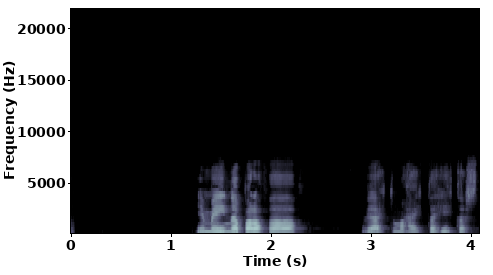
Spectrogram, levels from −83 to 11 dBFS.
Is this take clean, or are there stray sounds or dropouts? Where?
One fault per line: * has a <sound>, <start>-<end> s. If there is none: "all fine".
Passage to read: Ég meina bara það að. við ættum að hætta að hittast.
all fine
